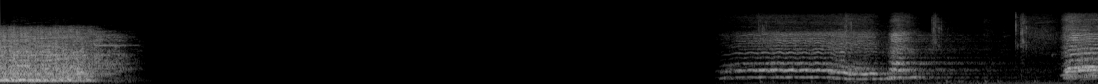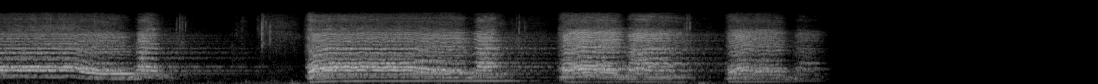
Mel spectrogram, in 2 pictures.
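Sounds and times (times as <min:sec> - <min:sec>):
choir singing: 0:07.2 - 0:09.6, 0:10.6 - 0:13.3, 0:14.0 - 0:19.3.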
